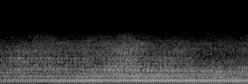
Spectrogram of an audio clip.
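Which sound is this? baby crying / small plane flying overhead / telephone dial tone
small plane flying overhead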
